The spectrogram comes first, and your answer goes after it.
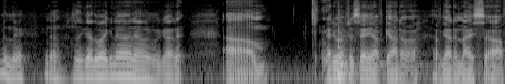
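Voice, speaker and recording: Lively intonation from a man at a fairly quick pace. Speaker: barbecue podcast host. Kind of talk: casual chat.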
